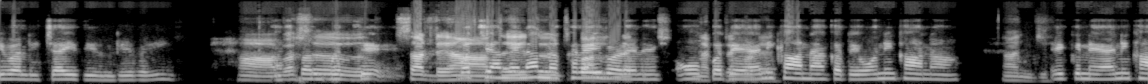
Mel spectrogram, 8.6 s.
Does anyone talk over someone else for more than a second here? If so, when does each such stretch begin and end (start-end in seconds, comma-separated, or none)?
3.4-5.8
